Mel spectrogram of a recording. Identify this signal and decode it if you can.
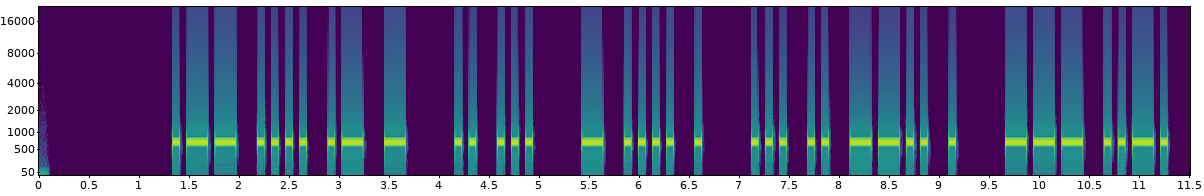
Morse code, heard as a keyed tone, about 17 wpm, 700 Hz. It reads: WHAT IS THE SIZE OF
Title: Sentences from Top 1000 Words - Review Part 2 - 17wpm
